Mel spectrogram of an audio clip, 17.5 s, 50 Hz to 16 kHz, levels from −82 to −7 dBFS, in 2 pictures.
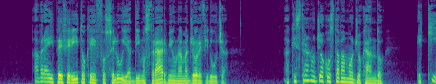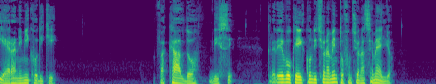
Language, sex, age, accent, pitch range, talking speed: Italian, male, 50-69, native, 100-140 Hz, 105 wpm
